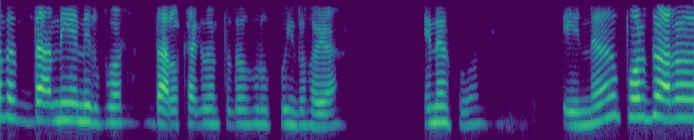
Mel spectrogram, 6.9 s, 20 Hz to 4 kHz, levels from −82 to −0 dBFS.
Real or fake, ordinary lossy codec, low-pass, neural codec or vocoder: fake; none; 3.6 kHz; codec, 16 kHz, 8 kbps, FunCodec, trained on Chinese and English, 25 frames a second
